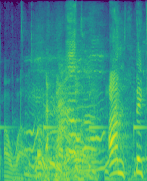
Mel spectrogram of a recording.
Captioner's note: laughter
